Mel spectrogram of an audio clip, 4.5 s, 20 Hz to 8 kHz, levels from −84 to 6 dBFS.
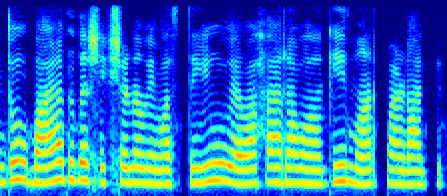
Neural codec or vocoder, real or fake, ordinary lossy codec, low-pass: codec, 16 kHz, 1 kbps, FreqCodec, larger model; fake; MP3, 48 kbps; 7.2 kHz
